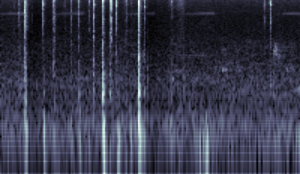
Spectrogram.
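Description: Typing on a computer keyboard: a quick run of separate key clicks in the first two seconds, then a couple more clicks near the end.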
